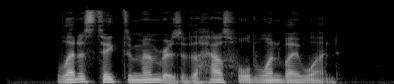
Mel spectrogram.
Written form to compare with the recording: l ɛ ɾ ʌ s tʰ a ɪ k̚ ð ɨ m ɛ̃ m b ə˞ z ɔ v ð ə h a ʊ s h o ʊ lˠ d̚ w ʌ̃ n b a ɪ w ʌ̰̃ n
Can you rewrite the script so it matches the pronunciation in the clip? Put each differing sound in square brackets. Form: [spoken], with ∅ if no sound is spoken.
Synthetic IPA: l ɛ ɾ ʌ s tʰ [e] ɪ k̚ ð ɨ m ɛ̃ m b ə˞ z [ʌ] v ð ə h a ʊ s h o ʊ lˠ d̚ w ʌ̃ n b a ɪ w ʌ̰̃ n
